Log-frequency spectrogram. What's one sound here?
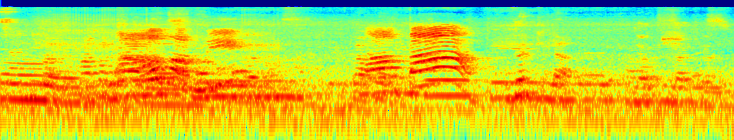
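Young girls sing and cheer loudly nearby.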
